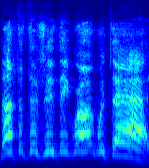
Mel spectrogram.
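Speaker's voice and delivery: very high, loud sitcom comedian voice. Showing off his impersonations, the speaker does a high-voiced Seinfeld impression. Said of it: "That's my Seinfeld impersonation".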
